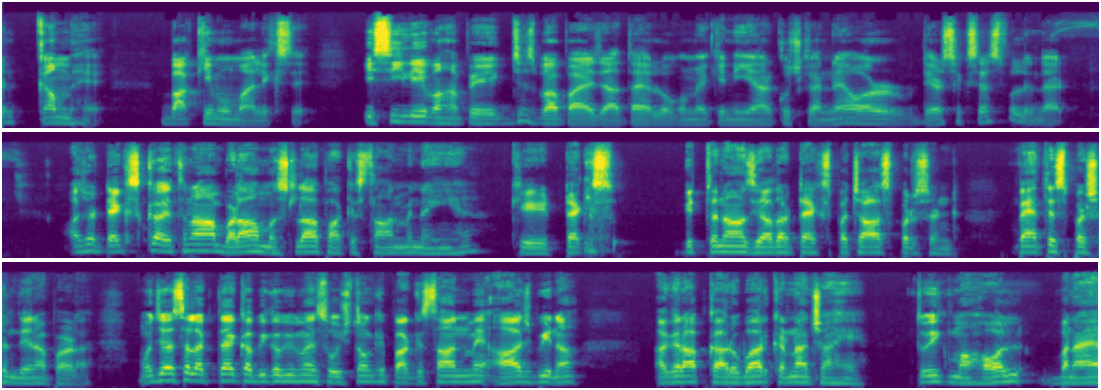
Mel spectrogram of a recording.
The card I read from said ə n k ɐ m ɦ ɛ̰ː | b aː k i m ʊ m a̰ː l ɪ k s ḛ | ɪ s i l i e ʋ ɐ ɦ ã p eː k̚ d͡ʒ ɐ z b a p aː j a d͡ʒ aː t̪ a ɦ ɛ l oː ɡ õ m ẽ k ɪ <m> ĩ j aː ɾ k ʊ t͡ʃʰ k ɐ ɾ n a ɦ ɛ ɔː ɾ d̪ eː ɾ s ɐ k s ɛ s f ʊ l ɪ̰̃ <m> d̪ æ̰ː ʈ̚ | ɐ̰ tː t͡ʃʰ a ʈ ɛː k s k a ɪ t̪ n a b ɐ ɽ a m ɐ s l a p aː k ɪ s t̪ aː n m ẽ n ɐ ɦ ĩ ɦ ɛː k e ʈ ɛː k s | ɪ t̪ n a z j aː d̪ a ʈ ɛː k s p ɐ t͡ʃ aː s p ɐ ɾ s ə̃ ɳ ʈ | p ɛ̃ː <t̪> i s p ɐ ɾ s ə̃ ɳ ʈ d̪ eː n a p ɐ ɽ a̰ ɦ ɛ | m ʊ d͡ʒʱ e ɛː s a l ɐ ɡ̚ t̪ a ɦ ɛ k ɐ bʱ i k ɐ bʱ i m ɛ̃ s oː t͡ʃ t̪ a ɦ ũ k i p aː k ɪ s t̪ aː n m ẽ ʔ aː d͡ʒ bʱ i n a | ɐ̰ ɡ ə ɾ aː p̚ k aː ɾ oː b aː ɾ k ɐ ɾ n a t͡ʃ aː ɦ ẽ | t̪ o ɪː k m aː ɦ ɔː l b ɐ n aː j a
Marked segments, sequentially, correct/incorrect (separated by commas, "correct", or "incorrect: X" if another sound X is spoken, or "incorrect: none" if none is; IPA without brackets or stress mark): incorrect: n, incorrect: n, correct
